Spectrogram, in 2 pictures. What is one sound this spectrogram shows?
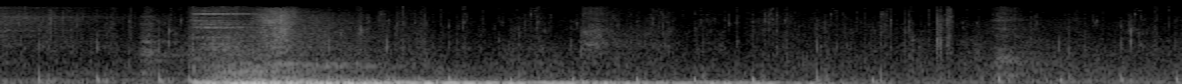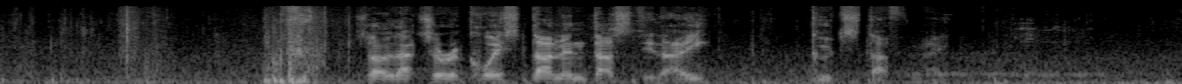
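Footsteps walk steadily over stone.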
